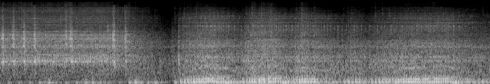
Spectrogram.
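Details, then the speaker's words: Honda Rebel CMX250 single-cylinder, carburetor rebuilt after sitting 11 years, running after start: unsteady hunting idle with uneven beats; rough idle, cause not yet clear. "you can kind of hear it's a small rough idle let's try to bump that choke up a little bit"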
